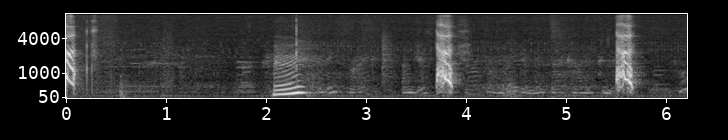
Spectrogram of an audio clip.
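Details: Infant boy with morning hiccups, May 2010: sharp, abrupt hiccup sounds roughly every two seconds, with a brief voiced coo and quiet room noise.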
